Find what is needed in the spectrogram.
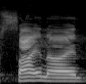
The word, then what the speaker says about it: Sin: Zin is spelled Z-I-N. It's slightly different from the second wilderness that we talked about, which is Sin, S-I-N.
